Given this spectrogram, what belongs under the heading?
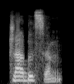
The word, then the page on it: troublesome: Indian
